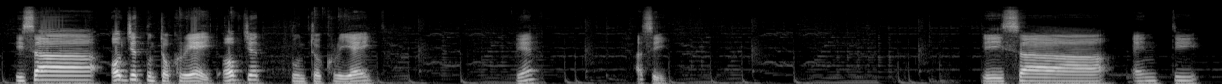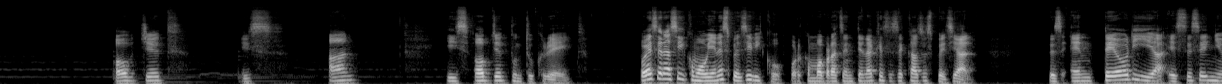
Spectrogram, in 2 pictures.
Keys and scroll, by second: 0.3 alt+shift+Left, 1.4 shift+o, 4.1 alt+shift+Right, 4.9-7.4 typing, 6.8 Left, 7.7 Left, 8.4 alt+Left, 14.8 alt+shift+Left, 17.4 Left, 17.8 Left, 18.4 alt+shift+Right, 19.1 shift+Right, 19.3 BackSpace, 19.8 space, 20.3 alt+Right, 21.0 alt+Left, 21.4 alt+Right, 21.8 alt+Left, 22.2 Right, 23.4 space.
